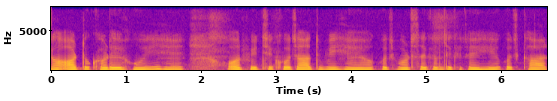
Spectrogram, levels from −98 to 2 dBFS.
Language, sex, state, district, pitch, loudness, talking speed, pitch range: Hindi, female, Chhattisgarh, Sukma, 220 Hz, -17 LUFS, 155 wpm, 215-230 Hz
